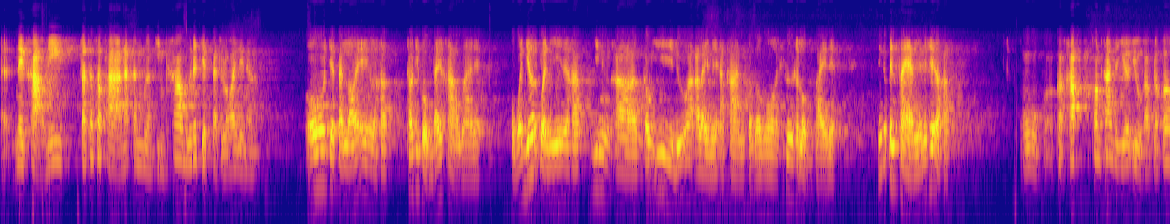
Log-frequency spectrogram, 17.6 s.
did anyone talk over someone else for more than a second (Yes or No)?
No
